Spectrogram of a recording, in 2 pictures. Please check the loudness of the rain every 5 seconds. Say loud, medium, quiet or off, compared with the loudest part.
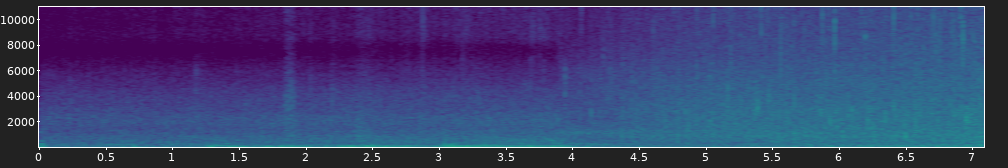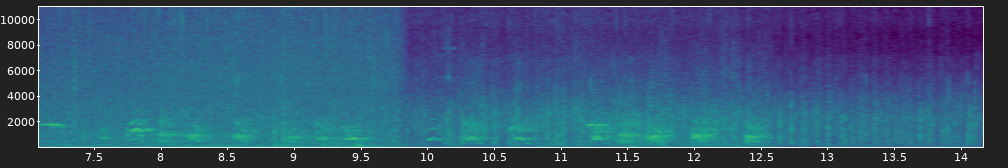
medium, loud, loud.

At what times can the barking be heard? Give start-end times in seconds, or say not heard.
7.0-12.6.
